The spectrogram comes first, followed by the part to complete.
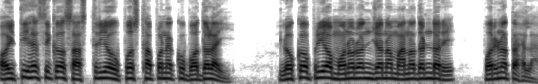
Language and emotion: Odia, neutral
